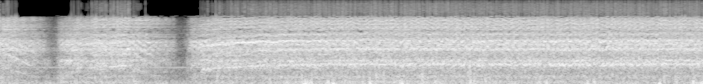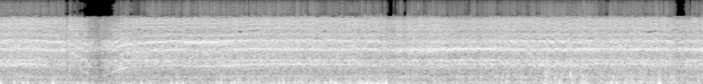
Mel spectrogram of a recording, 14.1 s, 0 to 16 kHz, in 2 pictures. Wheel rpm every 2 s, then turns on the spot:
110, 160, 210, 200, 180, 220, 230.
none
